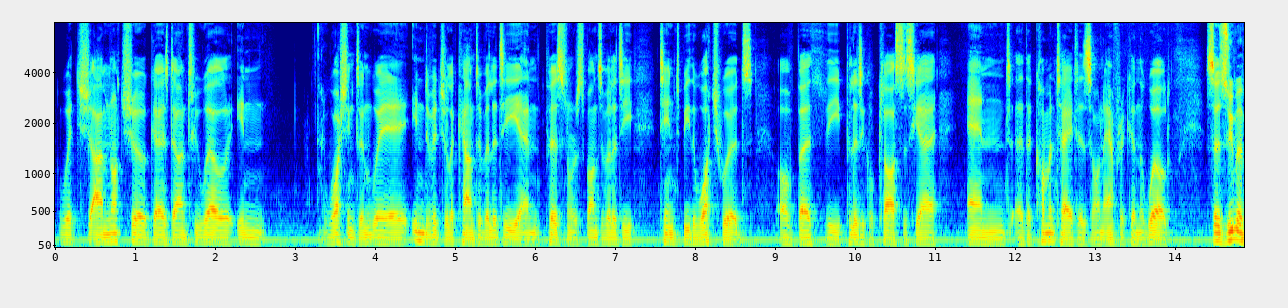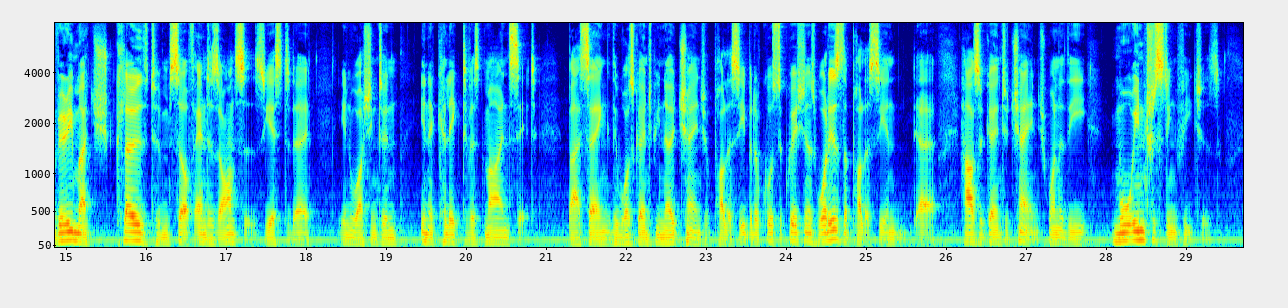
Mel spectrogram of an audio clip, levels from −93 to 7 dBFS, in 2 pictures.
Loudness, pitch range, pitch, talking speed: -22 LUFS, 80-120 Hz, 95 Hz, 175 wpm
